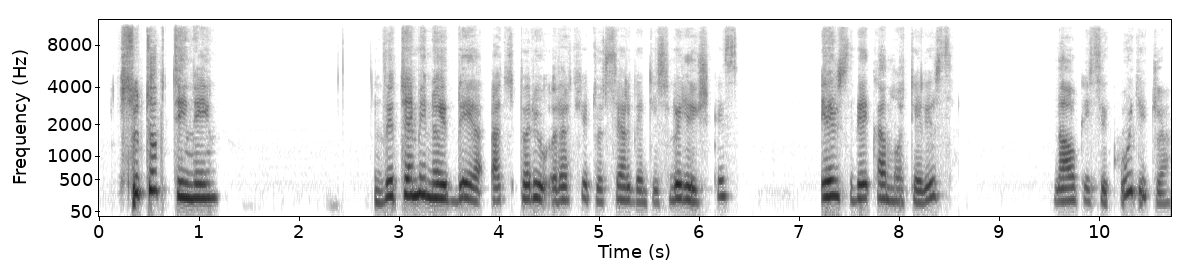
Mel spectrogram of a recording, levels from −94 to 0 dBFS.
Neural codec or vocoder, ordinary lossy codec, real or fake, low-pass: codec, 24 kHz, 1.5 kbps, HILCodec; AAC, 64 kbps; fake; 10.8 kHz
